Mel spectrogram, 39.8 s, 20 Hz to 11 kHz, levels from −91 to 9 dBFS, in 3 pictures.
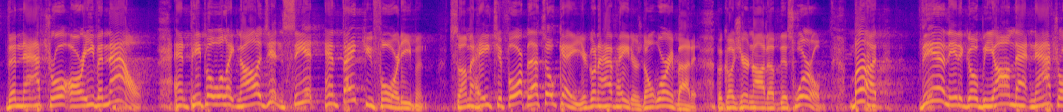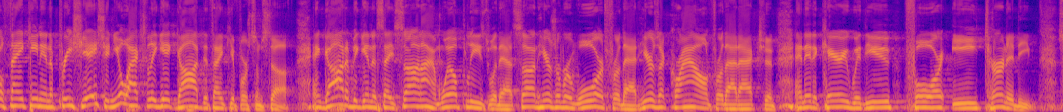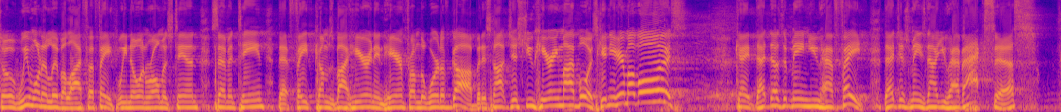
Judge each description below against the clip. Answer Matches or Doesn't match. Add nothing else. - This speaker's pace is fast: Matches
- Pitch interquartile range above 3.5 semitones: Matches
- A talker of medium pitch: Matches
